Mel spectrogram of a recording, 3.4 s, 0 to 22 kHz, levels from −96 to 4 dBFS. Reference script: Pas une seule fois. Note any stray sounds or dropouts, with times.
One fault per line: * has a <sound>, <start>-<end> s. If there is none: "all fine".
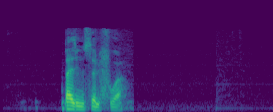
all fine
